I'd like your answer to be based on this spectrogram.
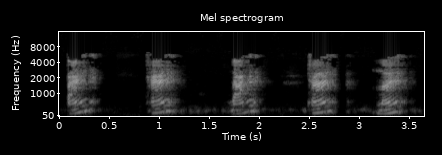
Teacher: Nhóm tá này là âm răng, nên tất cả các âm này đều, cái lưỡi đều đánh vào răng cả.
